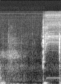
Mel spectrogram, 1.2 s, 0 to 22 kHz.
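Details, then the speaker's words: Hobby Plus CR-18P Trail Hunter RC crawler winch on separate ESC after reprogramming: short clean whir one way, click, then whir the other way; winch motor and controller now working properly. "One Direction other direction I did it now and it works that's super nice"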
